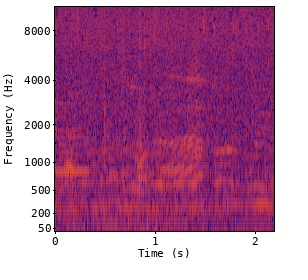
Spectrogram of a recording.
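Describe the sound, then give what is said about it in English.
Torrential rain pours down over empty city streets in a steady, dense hiss that fills the whole clip, with faint muffled tones and murmuring drifting underneath. “Though the torrential downpour had emptied the streets, the festival carried on indoors.”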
